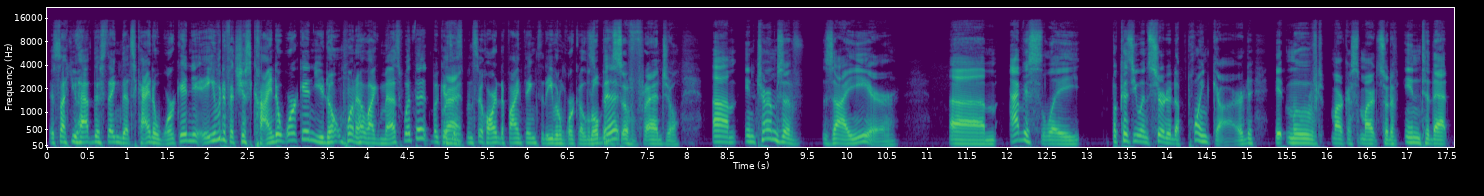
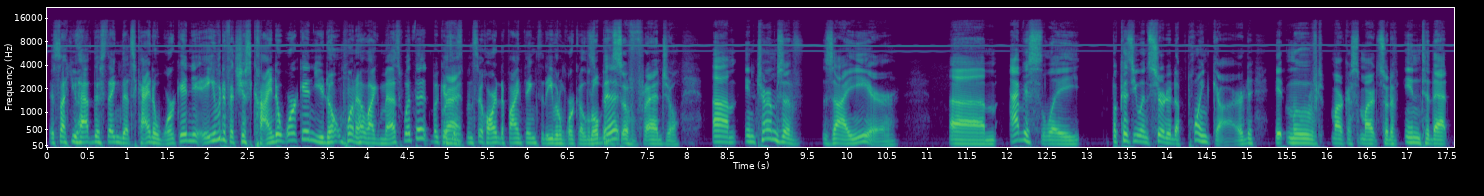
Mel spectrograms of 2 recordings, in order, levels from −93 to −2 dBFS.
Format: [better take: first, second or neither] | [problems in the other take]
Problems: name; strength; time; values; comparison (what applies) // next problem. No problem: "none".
first | high-pitched whine; faint; throughout; 7 kHz, 20 dB below the speech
